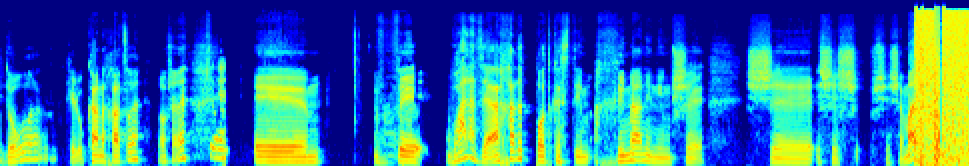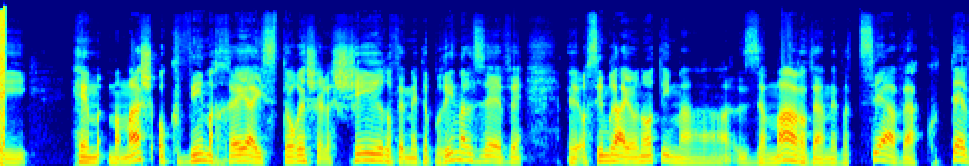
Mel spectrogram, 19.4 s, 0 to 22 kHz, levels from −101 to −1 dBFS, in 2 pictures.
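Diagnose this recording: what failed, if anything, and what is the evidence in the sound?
Samples built from the wrong bytes, 9.14 to 9.73 s: a sample-format conversion fault misassembles each sample's bytes, so the speech becomes a burst of loud, harsh broadband noise.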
